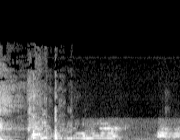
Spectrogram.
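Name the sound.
dogs barking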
